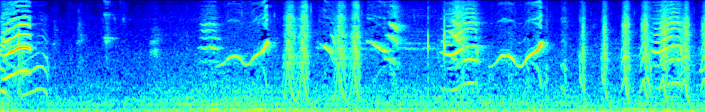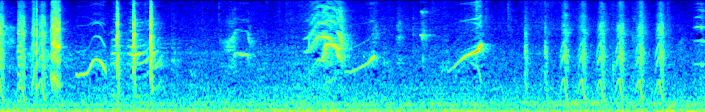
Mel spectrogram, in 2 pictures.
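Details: A pair of tame Indian ringneck parakeets, friendly companions described as dancing and talking, make looping whistled squawks and scattered sharp clicks against a constant low droning hum.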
